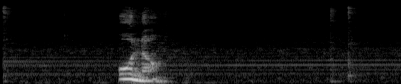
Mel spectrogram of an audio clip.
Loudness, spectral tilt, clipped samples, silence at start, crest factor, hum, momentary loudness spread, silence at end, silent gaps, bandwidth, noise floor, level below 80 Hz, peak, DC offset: -21 LUFS; -7 dB/octave; under 0.1%; 1.2 s; 20 dB; none; 29 LU; 0.5 s; none; 16.5 kHz; -54 dBFS; -62 dBFS; -6 dBFS; under 0.1%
